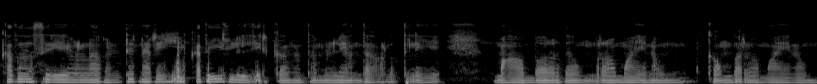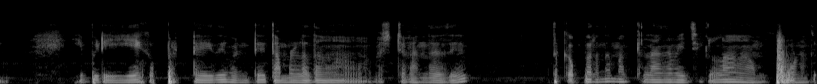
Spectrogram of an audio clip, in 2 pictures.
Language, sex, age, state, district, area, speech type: Tamil, male, 45-60, Tamil Nadu, Ariyalur, rural, spontaneous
